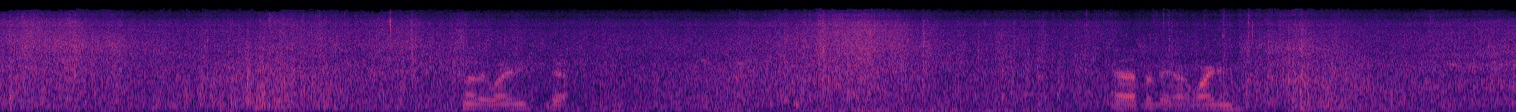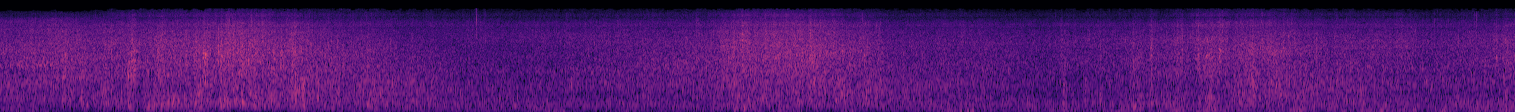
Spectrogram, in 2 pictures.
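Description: Surf washing along the shore with wind buffeting the microphone, a steady rushing noise throughout. A voice is heard briefly twice in the first half.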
